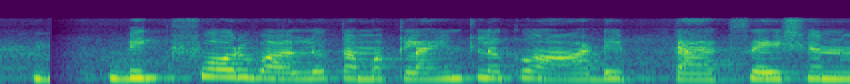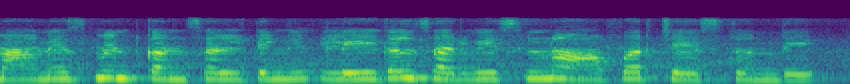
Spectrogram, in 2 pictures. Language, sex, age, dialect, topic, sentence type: Telugu, female, 56-60, Utterandhra, banking, statement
